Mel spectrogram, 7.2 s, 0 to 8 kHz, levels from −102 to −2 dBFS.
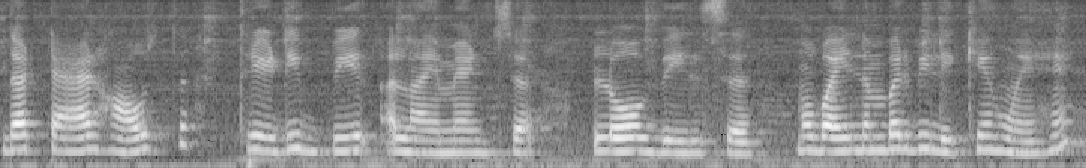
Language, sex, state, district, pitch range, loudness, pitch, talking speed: Hindi, female, Punjab, Pathankot, 190-225 Hz, -18 LUFS, 210 Hz, 125 wpm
